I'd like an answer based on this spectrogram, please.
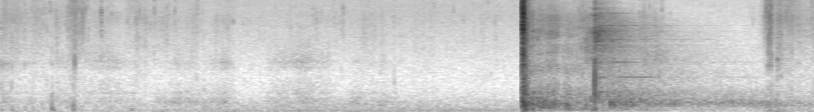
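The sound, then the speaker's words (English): A single rifle shot fired from a hilltop above a field at a ballistic-gel head: a sharp, loud crack that breaks a long quiet stretch of wind and faint rustling, then trails off in a rumbling, reverberant tail. “And he's going to try to shoot the head ballistic gel.”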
